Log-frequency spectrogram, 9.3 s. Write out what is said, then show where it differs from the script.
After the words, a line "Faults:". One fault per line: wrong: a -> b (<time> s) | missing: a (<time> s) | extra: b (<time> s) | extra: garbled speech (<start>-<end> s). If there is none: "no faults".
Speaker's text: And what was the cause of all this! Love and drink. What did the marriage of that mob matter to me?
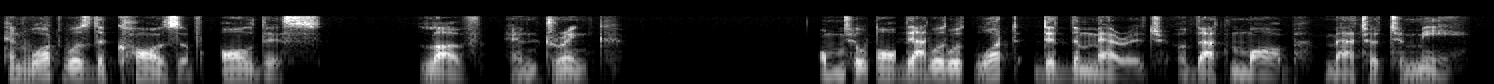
And what was the cause of all this! Love and drink. [garbled] What did the marriage of that mob matter to me?
Faults:
extra: garbled speech (5.1-6.0 s)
